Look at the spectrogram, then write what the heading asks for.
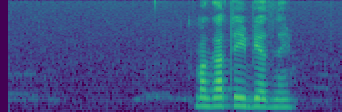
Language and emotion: Russian, neutral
